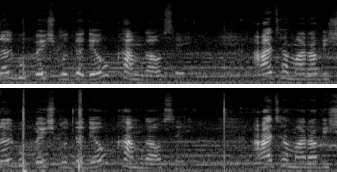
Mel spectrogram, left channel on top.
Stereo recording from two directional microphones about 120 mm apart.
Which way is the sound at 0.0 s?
30° left (ahead or behind).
